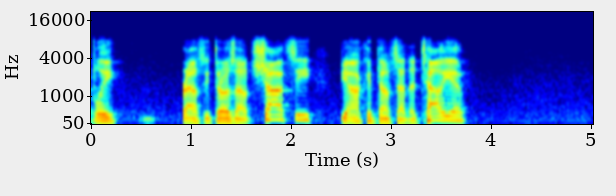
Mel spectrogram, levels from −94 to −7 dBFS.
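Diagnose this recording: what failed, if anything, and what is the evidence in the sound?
Nothing failed in this recording.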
